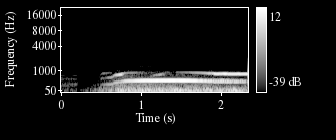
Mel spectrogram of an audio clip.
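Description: Wolf howl sound effect: one long call that rises about half a second in and then holds steady, over a low rumble.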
